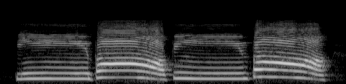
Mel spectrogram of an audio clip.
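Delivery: minimal mouth movement. Demonstrating a voice exercise to listeners, with less jaw movement. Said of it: "Try to do it with a little bit less movement".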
